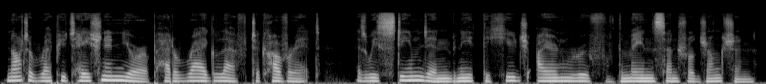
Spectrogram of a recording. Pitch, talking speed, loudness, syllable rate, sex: 150 Hz, 205 wpm, -19 LUFS, 5.3 syllables/s, female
